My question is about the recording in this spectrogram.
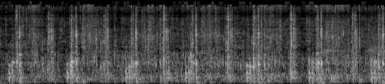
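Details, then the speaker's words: Hand well pump on iron pipe, not pumped at full speed: quick, even strokes around ninety a minute with water splashing each stroke; the pump draws well and the fill took a little over a minute. "it probably took a little bit over a minute but I'm not pumping at my fastest either"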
